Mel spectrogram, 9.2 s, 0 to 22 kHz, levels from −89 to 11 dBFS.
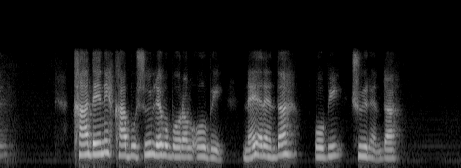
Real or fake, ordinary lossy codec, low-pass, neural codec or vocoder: fake; Opus, 16 kbps; 7.2 kHz; codec, 16 kHz, about 1 kbps, DyCAST, with the encoder's durations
